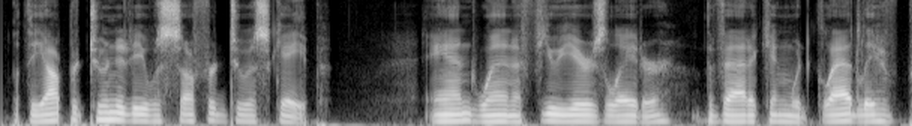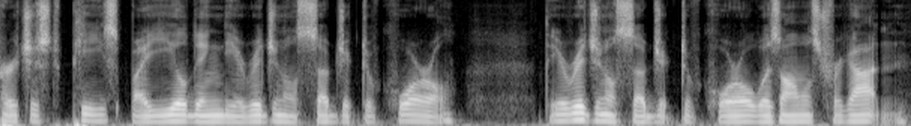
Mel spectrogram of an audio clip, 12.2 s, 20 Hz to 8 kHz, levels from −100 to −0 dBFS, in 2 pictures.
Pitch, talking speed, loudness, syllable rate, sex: 100 Hz, 175 wpm, -20 LUFS, 6.0 syllables/s, male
